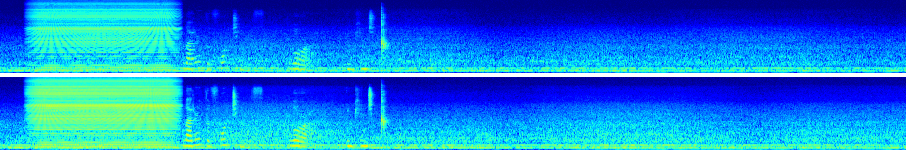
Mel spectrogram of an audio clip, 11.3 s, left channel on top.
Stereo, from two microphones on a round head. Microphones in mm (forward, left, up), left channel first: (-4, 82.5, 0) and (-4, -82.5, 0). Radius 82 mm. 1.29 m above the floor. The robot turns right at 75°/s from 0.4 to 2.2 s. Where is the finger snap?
Centre (ahead or behind), 1.0 m.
